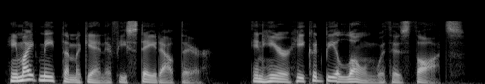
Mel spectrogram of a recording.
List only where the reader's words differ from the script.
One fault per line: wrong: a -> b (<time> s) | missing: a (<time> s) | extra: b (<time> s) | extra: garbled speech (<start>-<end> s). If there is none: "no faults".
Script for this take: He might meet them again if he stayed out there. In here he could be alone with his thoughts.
no faults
